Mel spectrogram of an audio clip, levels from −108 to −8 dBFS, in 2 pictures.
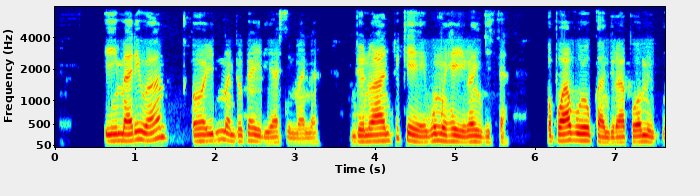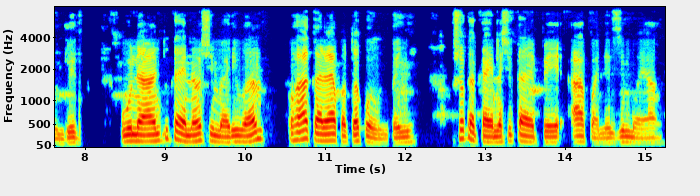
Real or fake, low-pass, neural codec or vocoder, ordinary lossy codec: real; 7.2 kHz; none; Opus, 64 kbps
